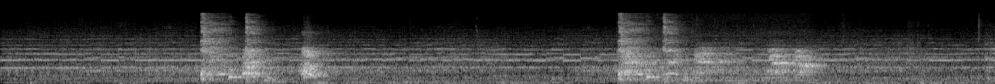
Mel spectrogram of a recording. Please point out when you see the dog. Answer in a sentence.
The dog can be heard from 2.4 to 3.2 s and from 6.2 to 8.2 s.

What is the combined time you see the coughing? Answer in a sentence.
You can hear the coughing for 2 seconds altogether.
